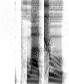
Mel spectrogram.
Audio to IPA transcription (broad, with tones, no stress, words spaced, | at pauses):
pʰwä˨˩ʈ͡ʂu˥˨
